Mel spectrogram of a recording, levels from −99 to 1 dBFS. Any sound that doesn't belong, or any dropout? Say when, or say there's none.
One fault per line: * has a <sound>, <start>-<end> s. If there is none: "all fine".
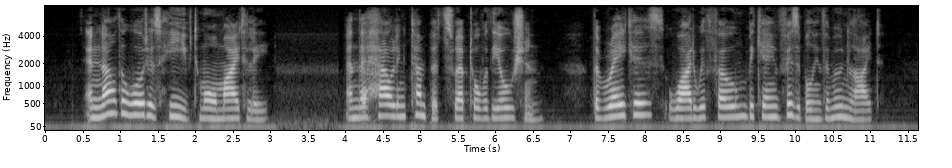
all fine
